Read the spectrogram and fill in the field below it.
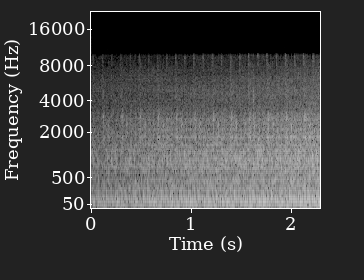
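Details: Toyota 4Runner first thought to need a clutch job: rough, uneven idle with irregular low thumps and stumbles in the exhaust note; engine misfire, diagnosed with a test light.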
